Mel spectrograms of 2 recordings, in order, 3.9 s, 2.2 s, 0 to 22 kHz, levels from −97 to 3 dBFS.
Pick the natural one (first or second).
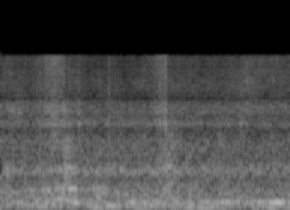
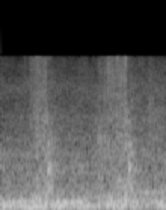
second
